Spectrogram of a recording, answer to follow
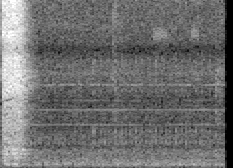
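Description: A brief spray of water from a water pistol hitting a plastic bottle, loudest in the first few tenths of a second, followed by a steady low background hum.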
